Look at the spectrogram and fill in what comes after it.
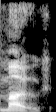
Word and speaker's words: Moog: Then Mr. Moog, which is how you actually say his name.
